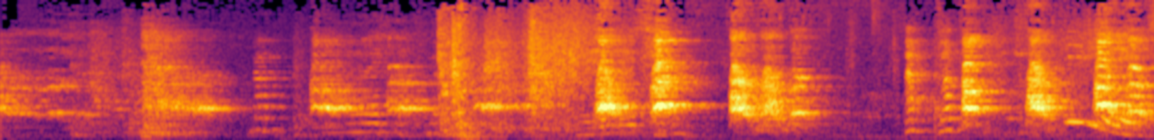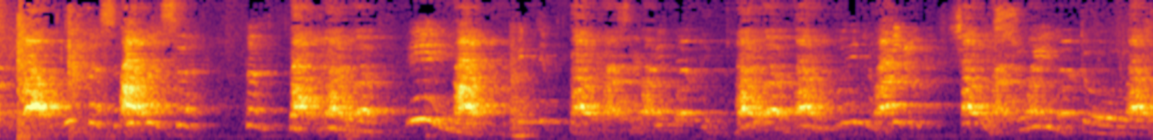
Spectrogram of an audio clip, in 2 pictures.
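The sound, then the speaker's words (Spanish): A dog barks over and over in quick, excited bursts as a woman enters with it, loud, with brief pauses between volleys and a few higher yips mixed in. “Entra la señora con el perro.”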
